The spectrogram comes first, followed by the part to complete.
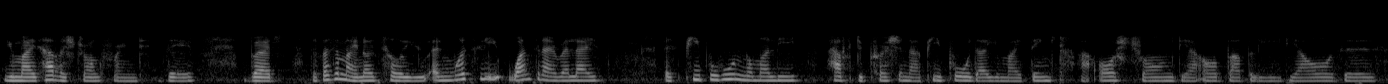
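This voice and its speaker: A young woman hosting a casual late-night live stream, hoarse and losing her voice, rambling and repeating herself as she clears her throat. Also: on the low side, steady tone, normal speed. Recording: tinny phone-line sound, faint noise.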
